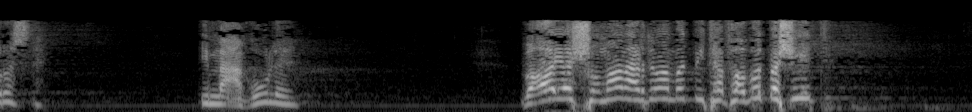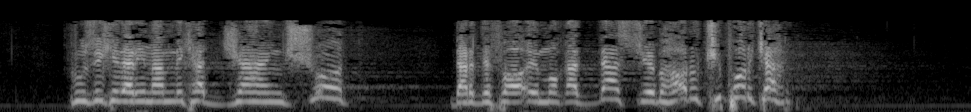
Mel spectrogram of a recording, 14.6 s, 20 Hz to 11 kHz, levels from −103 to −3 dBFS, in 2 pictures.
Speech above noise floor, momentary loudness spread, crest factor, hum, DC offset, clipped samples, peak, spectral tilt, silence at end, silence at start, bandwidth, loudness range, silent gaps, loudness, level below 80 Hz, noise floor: 47 dB; 15 LU; 24 dB; none; under 0.1%; under 0.1%; -18 dBFS; -0.5 dB/octave; 1.35 s; 0 s; 6.4 kHz; 8 LU; none; -37 LUFS; -76 dBFS; -85 dBFS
